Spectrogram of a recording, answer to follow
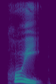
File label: "koi", japanese; fish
